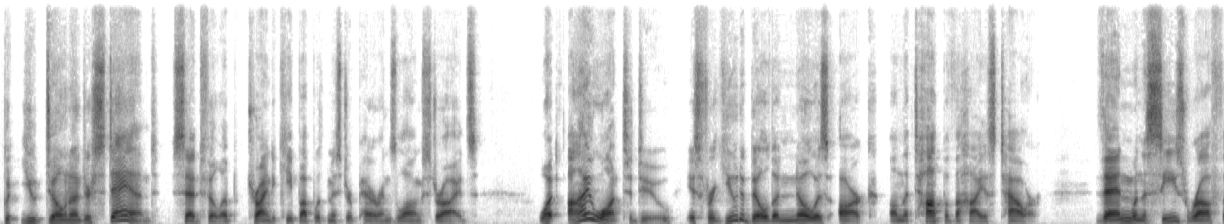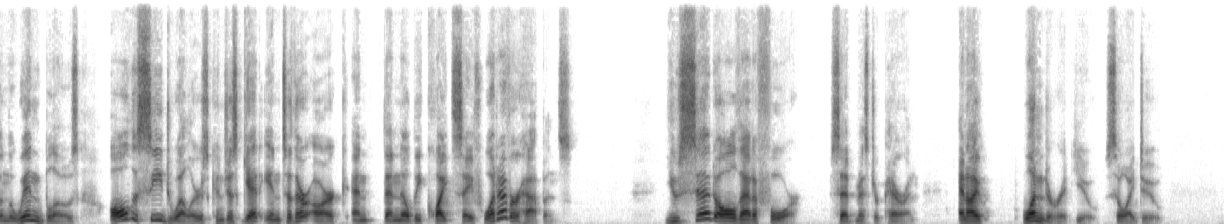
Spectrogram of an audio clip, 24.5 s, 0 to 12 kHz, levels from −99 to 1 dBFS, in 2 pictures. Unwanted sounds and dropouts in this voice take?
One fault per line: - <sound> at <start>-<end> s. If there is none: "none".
none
